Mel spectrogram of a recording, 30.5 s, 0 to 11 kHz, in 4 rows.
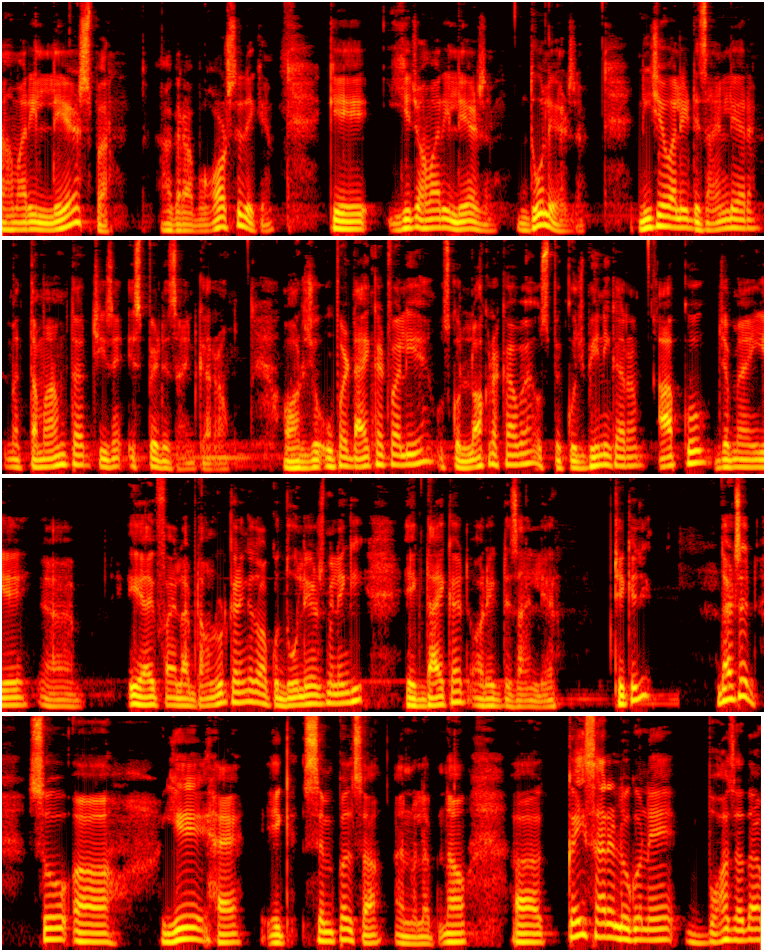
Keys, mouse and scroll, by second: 3.3 F10, 8.1 click, 11.1 click, 20.5 click, 21.9 F10, 22.8 F10, 22.9 alt+scroll up 1, 25.2 alt+scroll down 1, 25.3 space, 25.5 click, 25.7 space, 26.8 alt+scroll up 1.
